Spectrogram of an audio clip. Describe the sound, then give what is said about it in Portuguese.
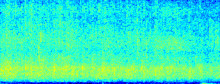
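An audience applauds the name of Jesus, a dense, steady wash of many hands clapping at once, fairly loud and continuous with no voices rising above it. “Aplauda mais forte o nome de Jesus.”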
